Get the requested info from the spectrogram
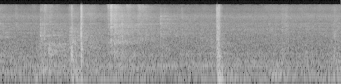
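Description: A car's glove box being opened and a tire pressure gauge taken out: a few sharp clicks and knocks, the clearest about a second in and again near three seconds, with a short rustle between them.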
